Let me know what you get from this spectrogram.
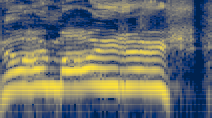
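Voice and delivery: very high, hammed-up Irish accent; Maya's fake Irish. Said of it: "running joke that she's like".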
